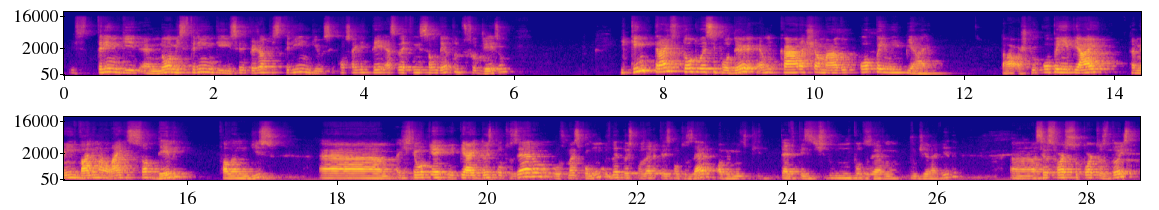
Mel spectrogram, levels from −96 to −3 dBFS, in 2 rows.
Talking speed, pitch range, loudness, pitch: 145 wpm, 140-185 Hz, -22 LUFS, 165 Hz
